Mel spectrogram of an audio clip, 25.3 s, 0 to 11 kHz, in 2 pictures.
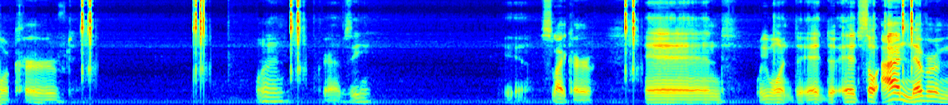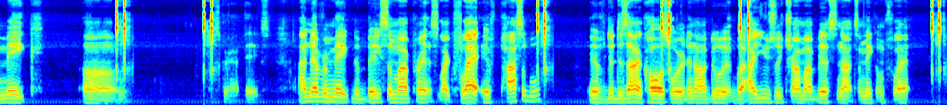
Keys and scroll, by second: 2.9 1, 4.1 g, 4.6 z, 15.5 g, 15.8 x, 24.1 super+z.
